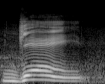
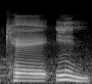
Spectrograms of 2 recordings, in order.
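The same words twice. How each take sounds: First: It is said in a reduced, native English style. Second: It is said in a Korean style with full syllables. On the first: The speaker calls it right. "again 이렇게 읽게 되죠" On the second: The speaker calls it wrong. "보통 우리가 again 이렇게 발음하시지만"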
